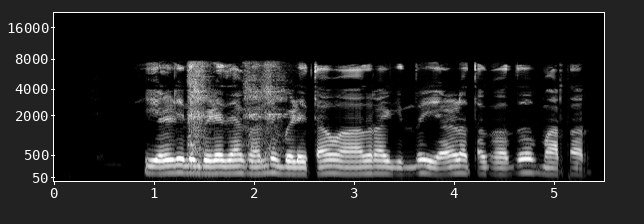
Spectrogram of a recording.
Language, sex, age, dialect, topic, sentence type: Kannada, male, 25-30, Northeastern, agriculture, statement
